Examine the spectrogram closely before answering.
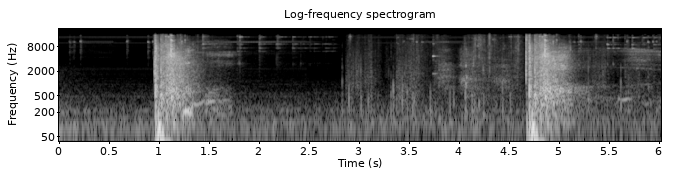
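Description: A pistol fires loud, echoing shots.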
